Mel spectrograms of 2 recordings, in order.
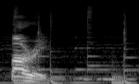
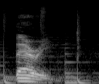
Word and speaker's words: bury: So it sounds like berry, the fruit, but actually, so it's not bury, it's berry.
